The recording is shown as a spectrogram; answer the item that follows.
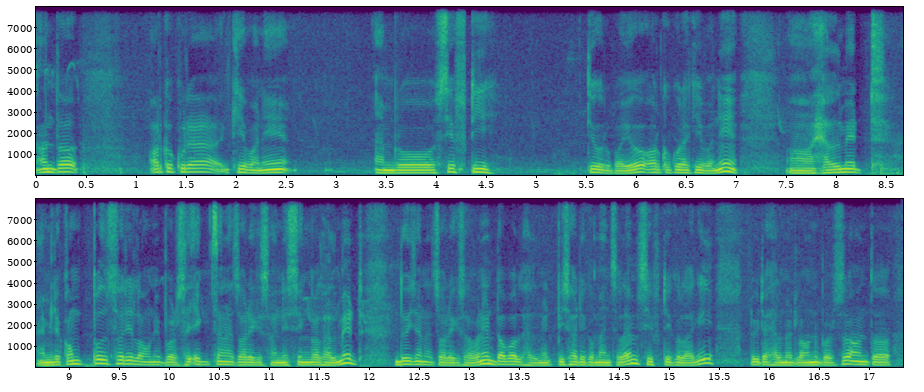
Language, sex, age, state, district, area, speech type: Nepali, male, 30-45, West Bengal, Jalpaiguri, urban, spontaneous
